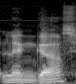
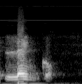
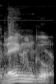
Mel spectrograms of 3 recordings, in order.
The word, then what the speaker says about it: Lenga: Mais un occitaniste vous dirait Lengo. Le A est occlusif à la fin. – Alors je dirais Lengo, alors. Voilà, Lengo, à l'affiche de l'apostrophe théâtre 95 à la salle Visconti à Cergy, les mardis 13 et mercredi 14 mars à 20h30.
